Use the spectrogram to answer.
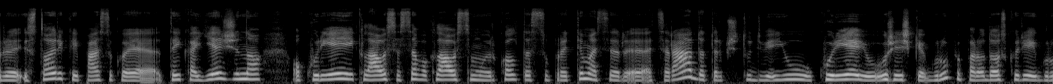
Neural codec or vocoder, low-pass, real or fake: none; 14.4 kHz; real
